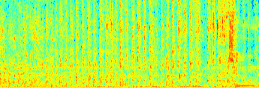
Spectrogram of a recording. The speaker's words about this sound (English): We could we couldn't hear you because that, that muscle car was going.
